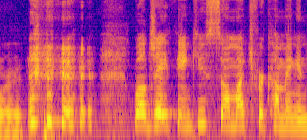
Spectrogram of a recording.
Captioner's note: laughing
